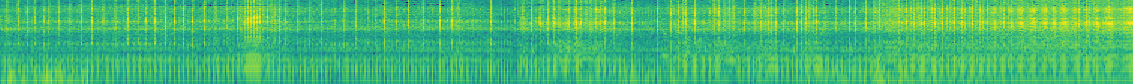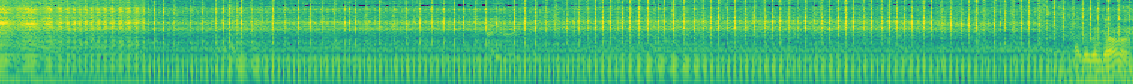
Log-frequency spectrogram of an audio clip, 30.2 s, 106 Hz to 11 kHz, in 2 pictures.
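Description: Small 50cc engine on a motorised bicycle running with an even pulsing beat. Near the middle it runs faster and louder for about five seconds, its pitch sweeping up and down, then settles back to its steady beat.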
